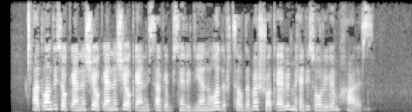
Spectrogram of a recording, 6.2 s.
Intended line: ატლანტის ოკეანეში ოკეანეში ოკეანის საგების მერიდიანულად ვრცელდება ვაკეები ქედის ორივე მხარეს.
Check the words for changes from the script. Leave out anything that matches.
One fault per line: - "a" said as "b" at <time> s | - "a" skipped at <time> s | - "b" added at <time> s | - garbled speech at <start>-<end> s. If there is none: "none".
none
